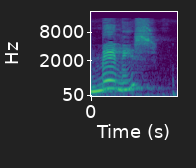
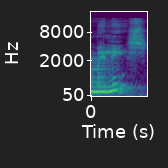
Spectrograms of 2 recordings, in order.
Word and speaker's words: Melis: y luego tenemos el melis que creo que no lleva ningún acento en ninguna parte por lo tanto sería mail melis no me lis sino melis y luego tenemos a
